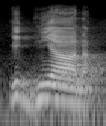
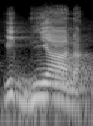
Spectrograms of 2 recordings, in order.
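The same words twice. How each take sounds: First: The middle cluster has no clear 'j' sound. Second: The middle cluster has a clear 'j' sound. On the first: The speaker calls it right. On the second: The speaker calls it wrong.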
